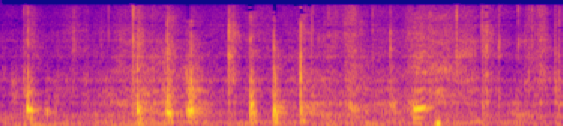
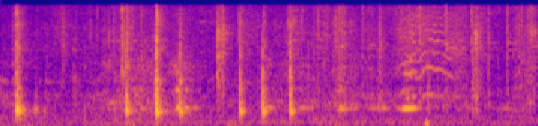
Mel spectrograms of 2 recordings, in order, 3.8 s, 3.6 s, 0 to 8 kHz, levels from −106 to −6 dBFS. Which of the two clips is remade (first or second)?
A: first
